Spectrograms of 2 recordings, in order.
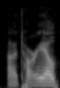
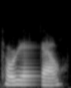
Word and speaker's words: Tauriel: Today I have the lovely Hi Lady, Tauriel, how do you say your name properly before I ruin it? No, you got it right, Tauriel.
